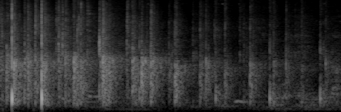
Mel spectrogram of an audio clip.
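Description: An audience claps their hands, a dense, irregular patter of sharp claps that starts with a few loud strikes and carries on steadily, gradually thinning and softening toward the end.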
